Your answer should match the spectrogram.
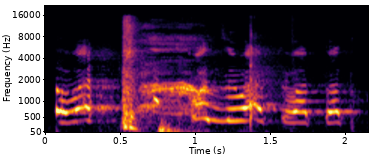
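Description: A woman's voice talking animatedly, with a single sharp slap about half a second in.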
